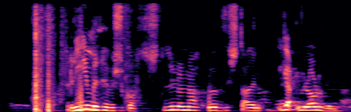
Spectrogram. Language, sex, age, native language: Icelandic, male, 11, Icelandic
